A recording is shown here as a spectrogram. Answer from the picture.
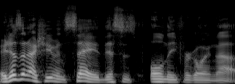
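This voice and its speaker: A man with an unremarkable speaking voice talks at a fairly quick pace and medium pitch, recorded very cleanly against a silent background. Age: 30s. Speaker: podcast co-host. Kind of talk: casual chat.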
